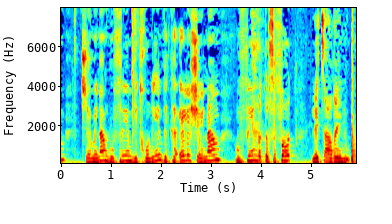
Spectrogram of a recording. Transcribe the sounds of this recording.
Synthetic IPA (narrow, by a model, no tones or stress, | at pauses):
m | ʃehemejnamɡufimbitχonimvekaʔe̞le̞ʃeenam | mofiimbato̞safo̞t | le̞t͡saːʁe̞jnu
